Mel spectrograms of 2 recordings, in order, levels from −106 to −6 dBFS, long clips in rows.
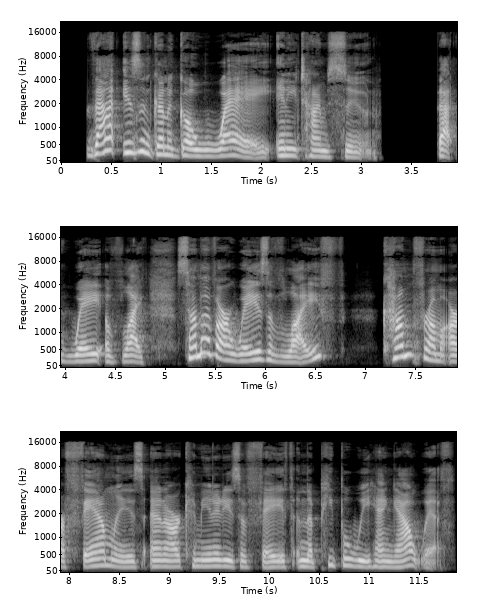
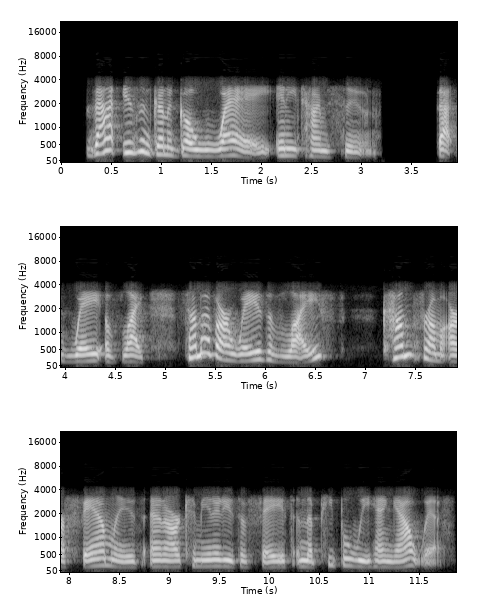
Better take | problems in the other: first | phone-call audio

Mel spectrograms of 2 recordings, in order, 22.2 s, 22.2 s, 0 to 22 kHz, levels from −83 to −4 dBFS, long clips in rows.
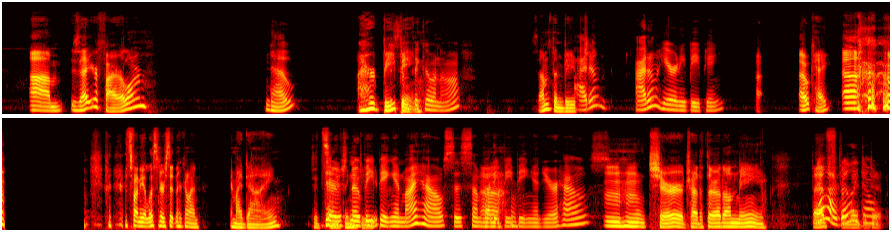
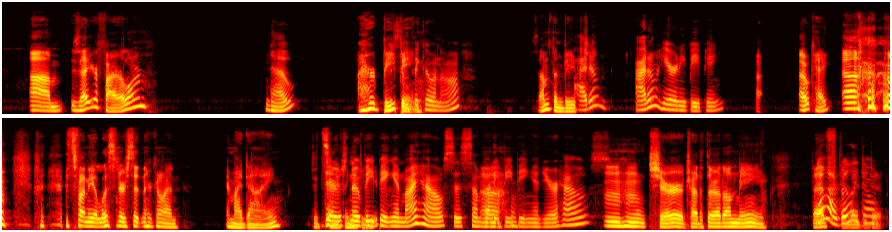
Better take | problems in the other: second | audio freezing; at 11 s for 1 s

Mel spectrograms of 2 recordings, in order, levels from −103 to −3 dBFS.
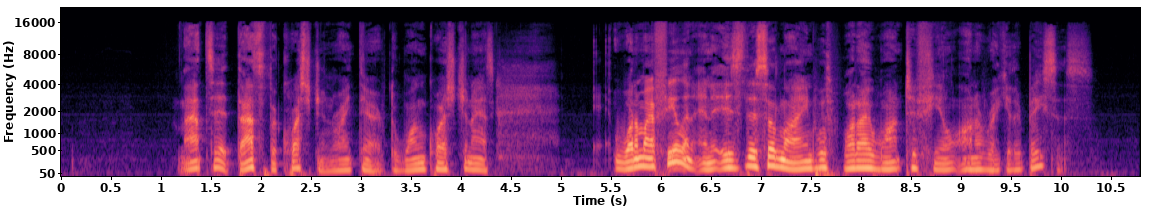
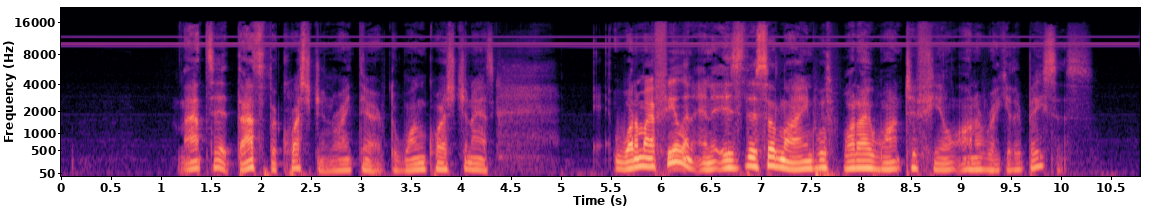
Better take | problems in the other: first | high-pitched whine; faint; throughout; 10 kHz, 25 dB below the speech

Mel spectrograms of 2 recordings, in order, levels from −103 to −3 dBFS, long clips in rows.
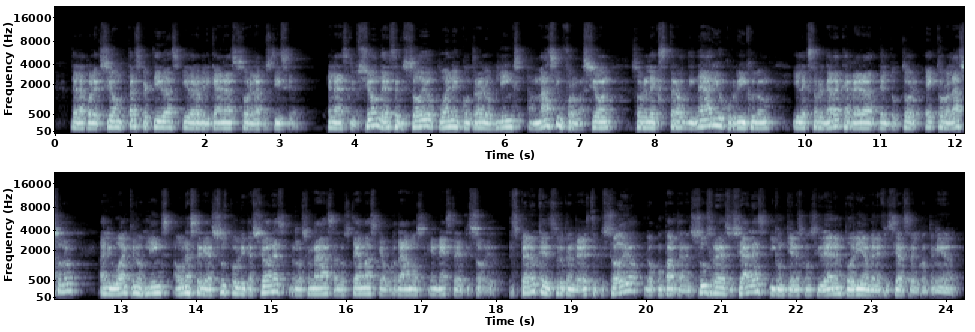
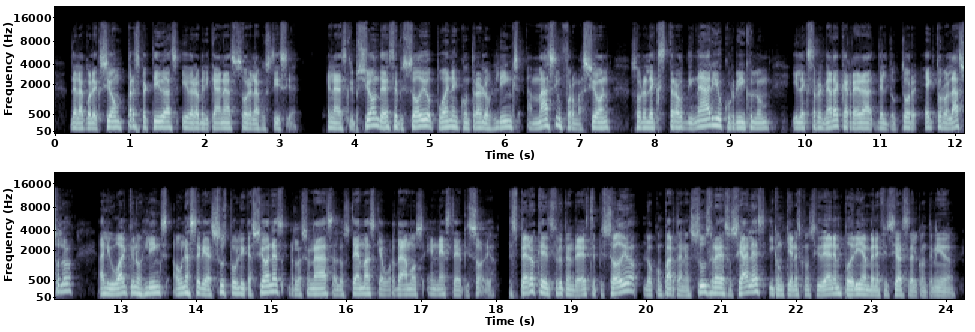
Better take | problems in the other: second | room echo; slight; dies away in 0.4 s // off-mic speech; far

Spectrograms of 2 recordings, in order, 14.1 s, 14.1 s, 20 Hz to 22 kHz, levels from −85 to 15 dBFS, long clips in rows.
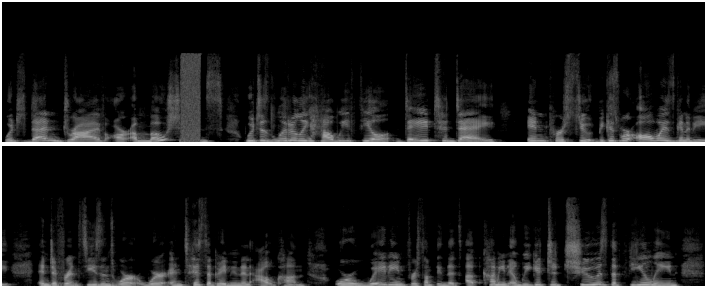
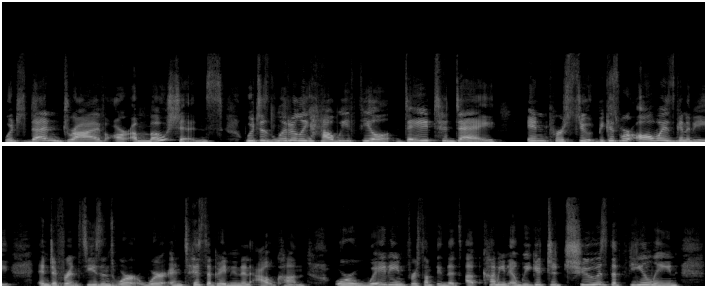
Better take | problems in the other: second | audio cutting out; filled with static; at 2 s

